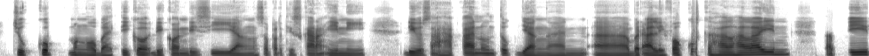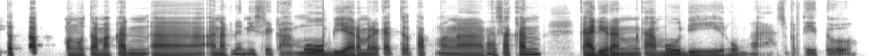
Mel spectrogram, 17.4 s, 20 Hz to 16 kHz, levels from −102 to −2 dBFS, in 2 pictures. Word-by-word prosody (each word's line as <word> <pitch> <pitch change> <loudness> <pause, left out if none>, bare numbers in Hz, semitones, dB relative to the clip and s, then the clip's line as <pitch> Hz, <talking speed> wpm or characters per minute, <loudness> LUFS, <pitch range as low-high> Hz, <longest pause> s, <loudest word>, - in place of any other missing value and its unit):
cukup 140 +1 +2
mengobati 110 0 -1
kok, 125 -2 +2
di 115 - +1
kondisi 105 -1 -2
yang 100 0 -2
seperti 110 - -7
sekarang 100 -3 -1
ini. 100 -1 -2 0.4
Diusahakan 105 +2 +1
untuk 110 0 -2
jangan, 100 -1 -1
eee, 100 -2 0
beralih 105 -1 +3
fokus 115 +9 +1
ke - - -13
hal-hal 125 +2 +4
lain. 150 0 +6 0.5
Tapi 150 +1 +2
tetap 270 - +2 0.3
mengutamakan, 105 +1 -1
eee, 95 0 -1
anak 105 -1 -1
dan 170 -3 -3
istri 95 - -7
kamu, 125 +4 +2
biar 105 -2 +3
mereka 105 +1 0
tetap - - -5
meng 110 -2 -4
eee, 100 0 -1
rasakan 160 +7 +1 0.4
kehadiran 110 -2 +4
kamu 115 +6 +2
di 100 -3 -2
rumah, 100 -3 -10
seperti 105 0 -11
itu. - - -7
105 Hz, 130 wpm, -24 LUFS, 100-120 Hz, 0.5 s, lain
